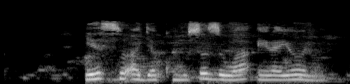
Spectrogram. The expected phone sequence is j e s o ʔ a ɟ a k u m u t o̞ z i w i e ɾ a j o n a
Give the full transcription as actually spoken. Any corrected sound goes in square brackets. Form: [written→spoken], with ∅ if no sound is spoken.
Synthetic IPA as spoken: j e s [o→u] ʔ a ɟ a k u m u [t→s] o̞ z i w [i→a] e ɾ a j o n [a→i]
